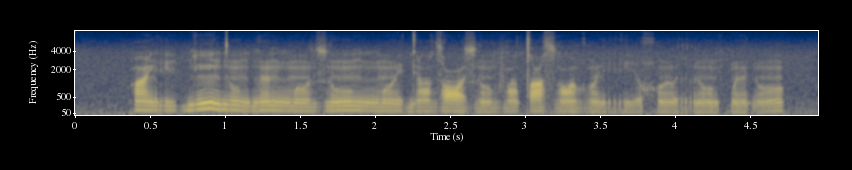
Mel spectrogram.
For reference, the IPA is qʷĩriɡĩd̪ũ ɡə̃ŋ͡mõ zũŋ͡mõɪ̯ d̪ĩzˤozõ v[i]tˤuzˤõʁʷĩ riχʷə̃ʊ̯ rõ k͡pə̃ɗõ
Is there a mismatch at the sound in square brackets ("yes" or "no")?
yes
